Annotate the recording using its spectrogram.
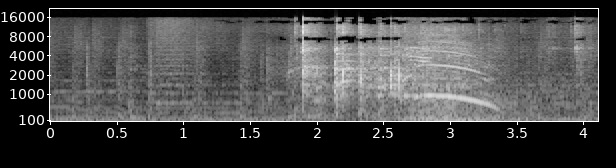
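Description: A stainless steel vacuum flask dropped on a tiled floor: a sharp metallic clatter about two seconds in, ringing on for over a second and ending in a falling tone. Background music with a steady beat runs throughout.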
